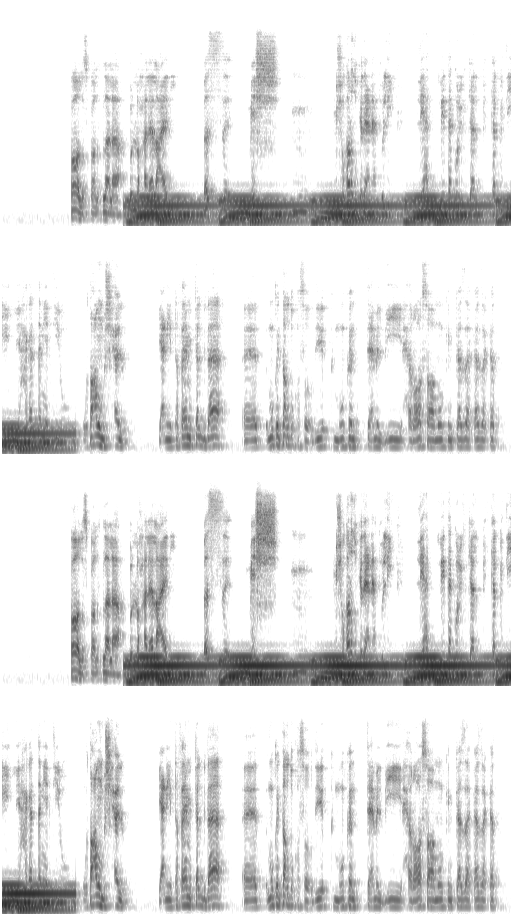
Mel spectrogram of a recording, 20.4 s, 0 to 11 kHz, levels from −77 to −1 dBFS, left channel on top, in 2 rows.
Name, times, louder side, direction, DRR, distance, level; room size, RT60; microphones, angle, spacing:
voice 1, 1.4-3.5 4.0-5.5 5.8-6.2 6.6-7.8 8.3-12.6 13.3-14.6 15.0-20.0, right 2 dB, 85° right, 9 dB, 1.5 m, -34 dB
sound 1, 2.4-11.7, right 6 dB, 65° right, 0.5 m, -20 dB
9.9 x 6.1 x 8.5 m, 0.41 s
head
